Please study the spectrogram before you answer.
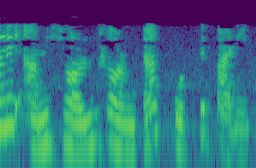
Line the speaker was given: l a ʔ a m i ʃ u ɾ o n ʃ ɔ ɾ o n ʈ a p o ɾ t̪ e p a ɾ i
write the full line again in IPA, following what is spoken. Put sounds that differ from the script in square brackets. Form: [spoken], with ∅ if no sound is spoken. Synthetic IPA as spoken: l [e] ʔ a m i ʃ [ɔ] ɾ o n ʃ ɔ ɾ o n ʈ a [k] o ɾ t̪ e p a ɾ i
